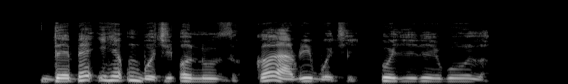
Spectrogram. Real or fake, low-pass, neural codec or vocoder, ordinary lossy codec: real; 7.2 kHz; none; none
